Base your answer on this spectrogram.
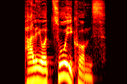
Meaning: genitive singular of Paläozoikum
- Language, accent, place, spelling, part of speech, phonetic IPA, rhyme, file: German, Germany, Berlin, Paläozoikums, noun, [palɛoˈt͡soːikʊms], -oːikʊms, De-Paläozoikums.ogg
